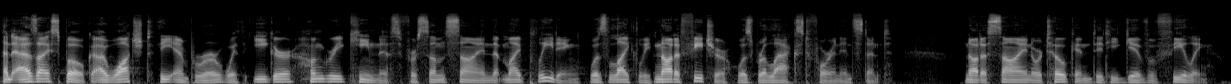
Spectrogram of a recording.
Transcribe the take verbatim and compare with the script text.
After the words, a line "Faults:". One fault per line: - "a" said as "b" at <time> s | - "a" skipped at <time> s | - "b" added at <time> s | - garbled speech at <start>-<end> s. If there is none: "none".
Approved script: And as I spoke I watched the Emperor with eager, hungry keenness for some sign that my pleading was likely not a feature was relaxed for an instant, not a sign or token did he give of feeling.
And as I spoke I watched the Emperor with eager, hungry keenness for some sign that my pleading was likely not a feature was relaxed for an instant, not a sign or token did he give of feeling.
Faults:
none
